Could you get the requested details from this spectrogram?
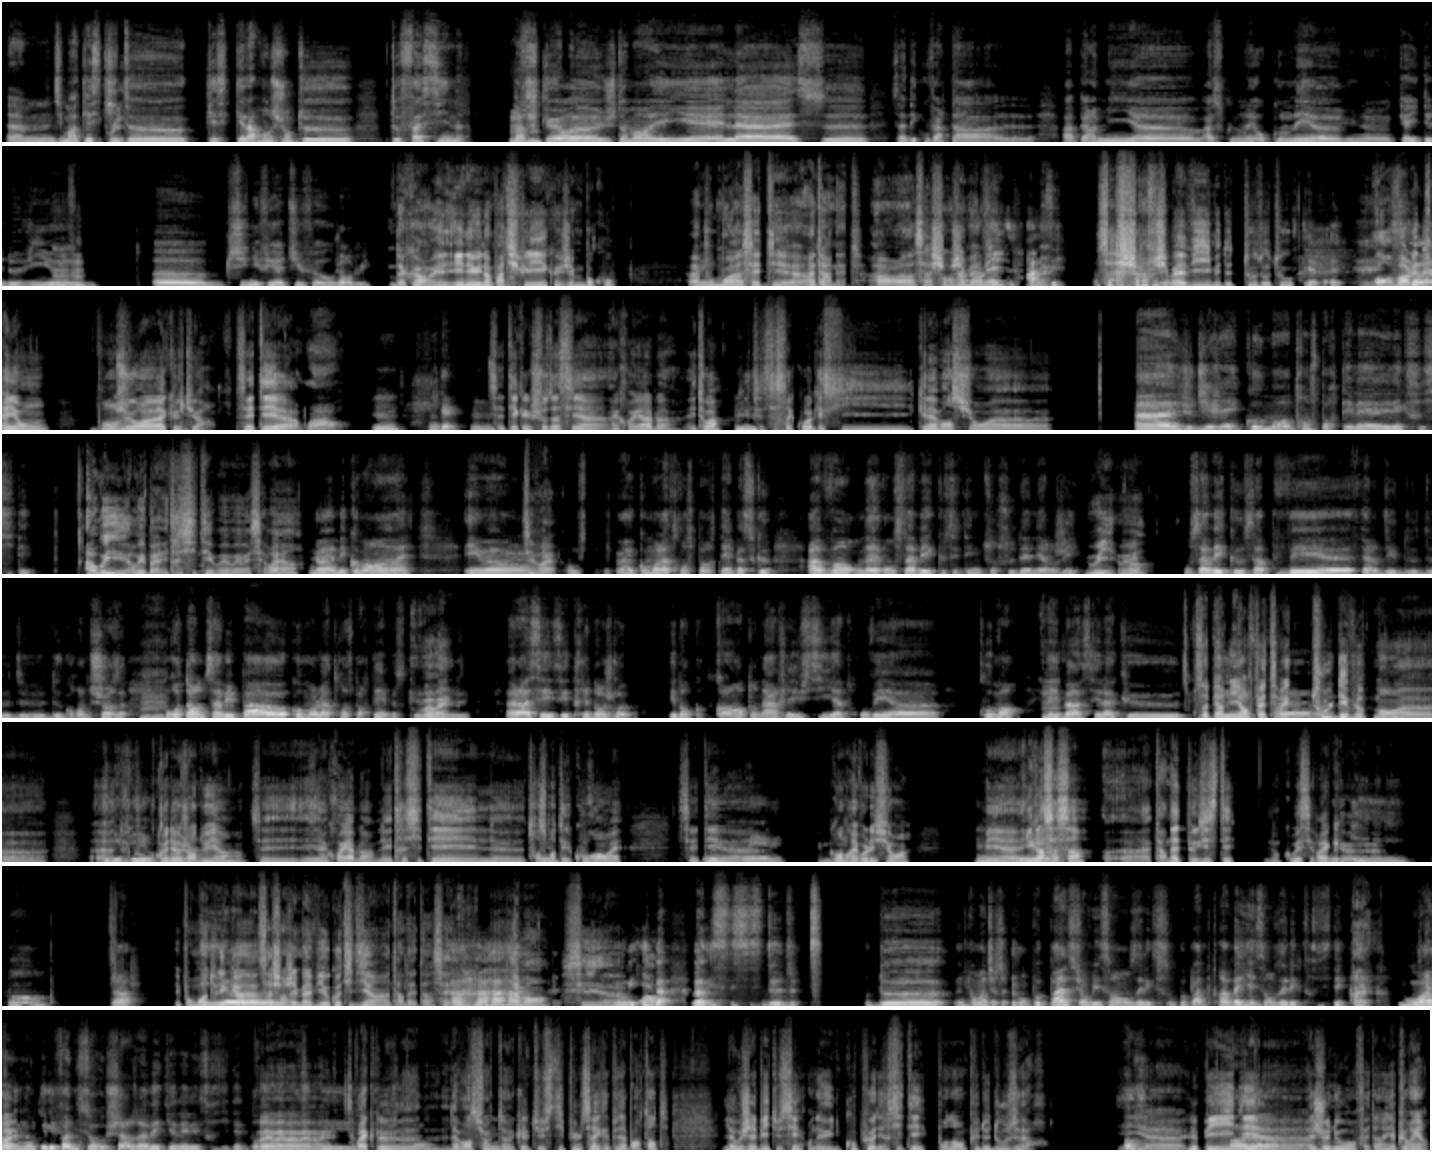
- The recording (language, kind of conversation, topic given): French, unstructured, Quelle invention historique te semble la plus importante dans notre vie aujourd’hui ?
- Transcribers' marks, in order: tapping; other background noise; laughing while speaking: "changé ma vie"; stressed: "waouh"; drawn out: "qui"; anticipating: "Ah oui !"; drawn out: "heu"; drawn out: "Oui !"; gasp; laugh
